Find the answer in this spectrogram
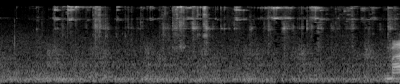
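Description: Irregular clicks and rustling from calves and a kitten moving about in a hay-bedded pen, with light clinking of metal.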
